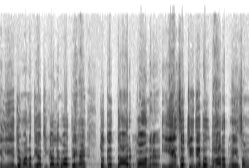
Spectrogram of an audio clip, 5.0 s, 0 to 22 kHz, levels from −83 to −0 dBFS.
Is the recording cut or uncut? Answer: cut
